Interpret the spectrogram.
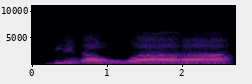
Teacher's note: طا موٹا ہے اور آگے غین بھی اس کو ملائیں گے لیکن اس کی آواز کو موٹا رکھنا ہے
